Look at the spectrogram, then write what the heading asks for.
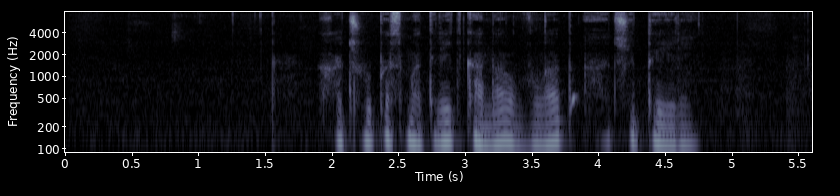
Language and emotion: Russian, neutral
